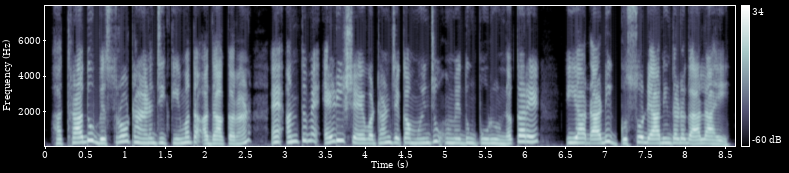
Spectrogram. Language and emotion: Sindhi, angry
